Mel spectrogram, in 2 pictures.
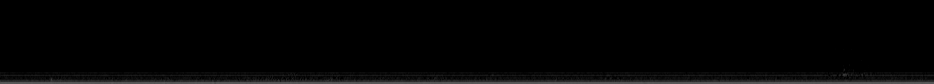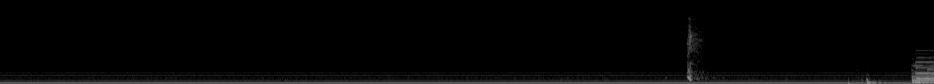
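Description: Steady electrical mains hum, a low buzz with a stack of steady overtones, carried on the sound system. One sharp click near the end.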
